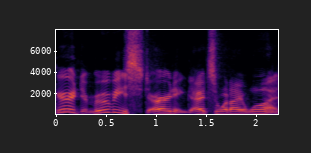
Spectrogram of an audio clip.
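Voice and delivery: put-on voice of an elderly woman. Retelling what an old lady in the back said as the movie started, imitating an old lady. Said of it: "the old lady in the back uh, goes".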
